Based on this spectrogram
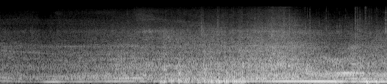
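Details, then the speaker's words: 2012 BMW F30 328i with N20 turbo engine, after a turbo rebuild, new oil seals, hoses, mounts and fresh oil: a smooth, steady drone climbing evenly with speed under load, no knocks; sounds healthy, owner credits the new oil. "but the engine is also sounding a lot better i think it's the new oil"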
